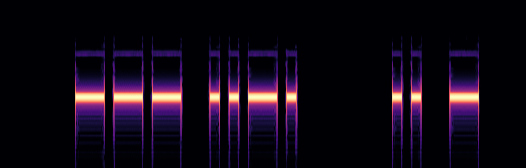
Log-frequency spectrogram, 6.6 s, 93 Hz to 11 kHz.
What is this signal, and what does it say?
Morse code, heard as a keyed tone, about 10 wpm, 700 Hz. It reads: OF IT
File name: Book One / 01-Chapter 1 - 10 WPM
